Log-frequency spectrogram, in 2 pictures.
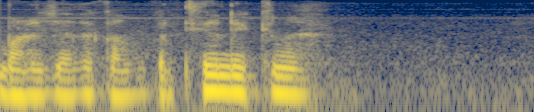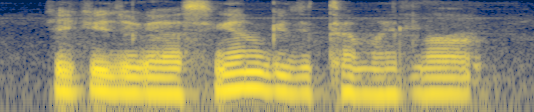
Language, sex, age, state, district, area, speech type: Dogri, male, 30-45, Jammu and Kashmir, Udhampur, rural, spontaneous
